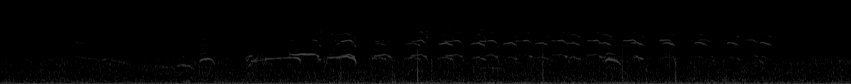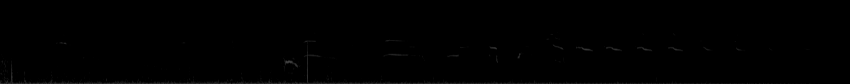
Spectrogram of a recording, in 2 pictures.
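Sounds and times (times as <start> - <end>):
faint outdoor ambience: 0.0 - 17.0
birds chirping: 0.7 - 8.3.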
